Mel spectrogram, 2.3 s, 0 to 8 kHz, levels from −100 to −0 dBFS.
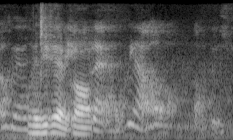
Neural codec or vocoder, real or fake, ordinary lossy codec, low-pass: codec, 16 kHz, 2 kbps, FunCodec, trained on LibriTTS, 25 frames a second; fake; none; 7.2 kHz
